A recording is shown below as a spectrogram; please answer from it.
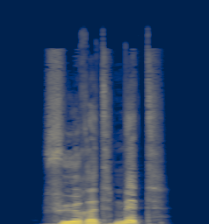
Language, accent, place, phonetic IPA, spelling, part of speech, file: German, Germany, Berlin, [ˌfyːʁət ˈmɪt], führet mit, verb, De-führet mit.ogg
- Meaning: second-person plural subjunctive II of mitfahren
